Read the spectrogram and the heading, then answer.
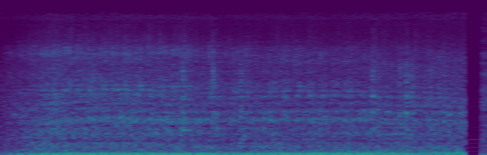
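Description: A tractor engine on the country paths of Vodičevo at harvest time idles steadily, a loud, low chugging rumble with a knocking pulse that holds almost unbroken for the whole stretch, then cuts out abruptly at the very end.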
